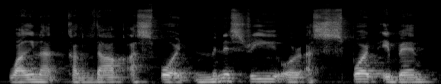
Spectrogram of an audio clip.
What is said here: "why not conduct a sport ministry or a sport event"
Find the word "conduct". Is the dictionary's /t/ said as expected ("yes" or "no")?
no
